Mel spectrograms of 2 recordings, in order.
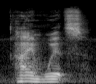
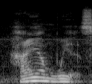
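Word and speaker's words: Chaim Witz: Ha Witz. Ha Witz.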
